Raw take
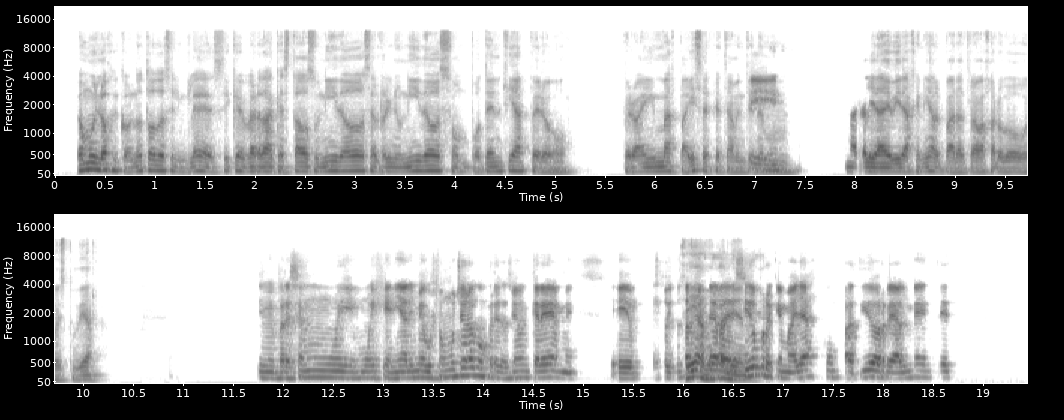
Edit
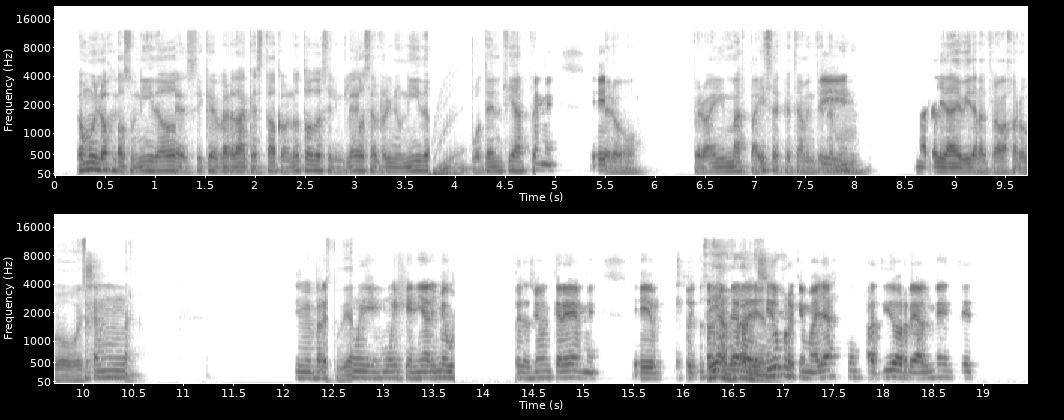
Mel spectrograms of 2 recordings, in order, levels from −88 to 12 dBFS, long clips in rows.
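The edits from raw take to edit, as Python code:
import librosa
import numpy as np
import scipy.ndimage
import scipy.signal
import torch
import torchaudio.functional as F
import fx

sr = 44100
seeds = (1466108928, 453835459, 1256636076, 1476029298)

y = fx.edit(x, sr, fx.swap(start_s=0.64, length_s=0.84, other_s=2.48, other_length_s=0.57),
    fx.tape_start(start_s=3.74, length_s=0.51),
    fx.cut(start_s=8.52, length_s=0.48),
    fx.swap(start_s=9.81, length_s=0.25, other_s=12.08, other_length_s=0.4),
    fx.room_tone_fill(start_s=13.5, length_s=0.62),
    fx.duplicate(start_s=14.73, length_s=0.7, to_s=4.81), tone=tone)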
